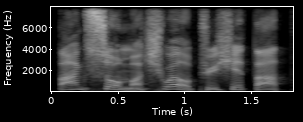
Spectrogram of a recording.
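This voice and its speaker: A man's voice: on the high side, lively intonation, a bit bright, dry recording, studio quality. A Scottish man chatting live on his stream, rattling off thanks to viewers and cracking jokes. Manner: chatty, thanks viewers rapid-fire, jokey. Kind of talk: casual live-stream chat.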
